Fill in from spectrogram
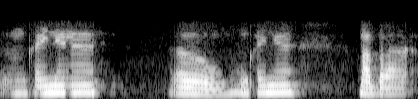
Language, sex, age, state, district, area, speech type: Bodo, female, 45-60, Assam, Kokrajhar, urban, conversation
